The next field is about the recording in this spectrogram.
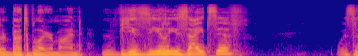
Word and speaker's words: Vasily Zaitsev: Vasily Zaitsev. – Job. – Thanks, man. It's a hard name. – It is a hard name. I couldn't pronounce it. – Vasily Zaitsev.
